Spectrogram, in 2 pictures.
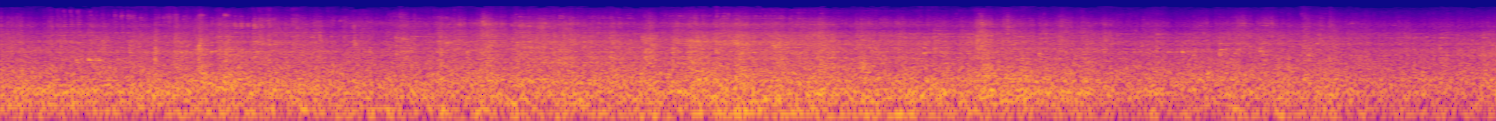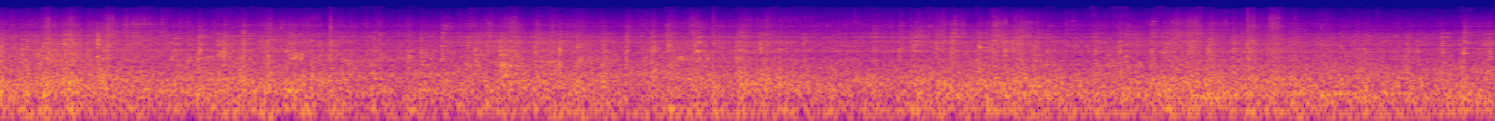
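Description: Freight cars of a long mixed freight train (boxcars, tank cars, open-top cars) rolling past on steel wheels: a steady rumble and clatter with scattered clicks from the wheels on the rails.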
